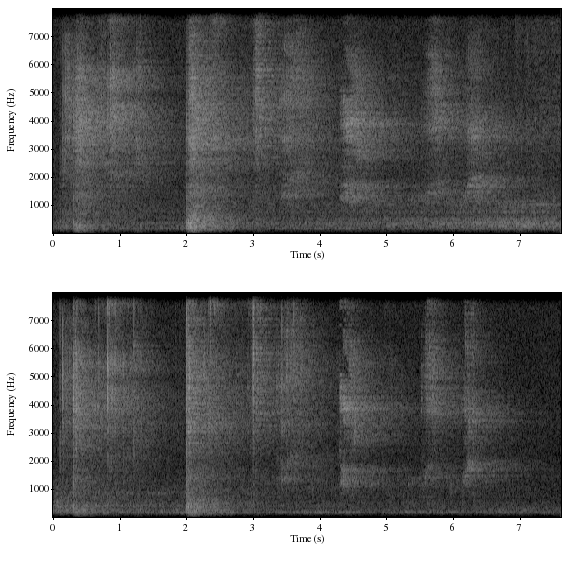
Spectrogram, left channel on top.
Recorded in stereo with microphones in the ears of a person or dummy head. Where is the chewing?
75° right (ahead or behind), 3.5 m.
